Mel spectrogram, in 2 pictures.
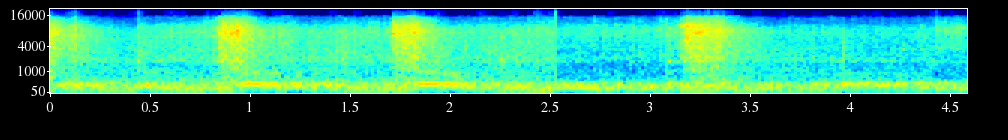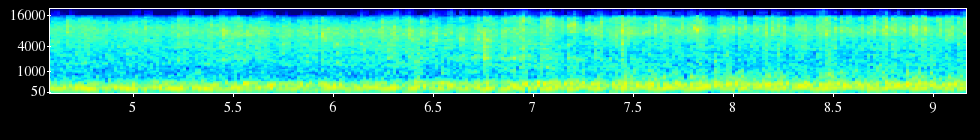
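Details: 1967 Austin Healey Sprite after years of neglect: engine pulls through a few rev rises then settles into an even steady drone while driving; no knocks or misses, running well.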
